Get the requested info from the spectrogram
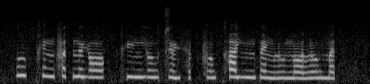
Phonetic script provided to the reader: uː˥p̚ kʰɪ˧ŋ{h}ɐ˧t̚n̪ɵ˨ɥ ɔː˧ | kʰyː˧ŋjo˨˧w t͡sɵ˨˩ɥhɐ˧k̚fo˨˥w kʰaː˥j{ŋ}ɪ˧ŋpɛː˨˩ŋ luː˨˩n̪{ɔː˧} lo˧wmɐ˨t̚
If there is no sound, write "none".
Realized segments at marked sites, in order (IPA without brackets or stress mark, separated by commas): f, ŋ, ɔː˨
